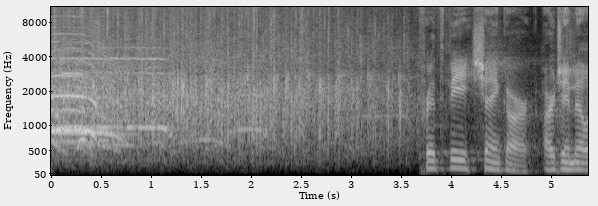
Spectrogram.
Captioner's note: applause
